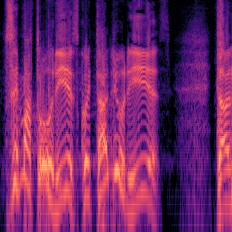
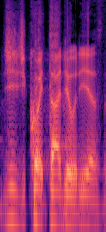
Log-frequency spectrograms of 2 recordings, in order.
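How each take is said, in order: First: "coitado de Urias" said higher in a pitying singsong; mock pity. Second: Said in the usual way. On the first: Shown as a demonstration. Preacher showing the pity the text doesn't voice, mock pitying. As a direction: put on a fake sorry-for-him tone for "coitado de Urias". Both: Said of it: "não tô falando nada de coitado de Urias".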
